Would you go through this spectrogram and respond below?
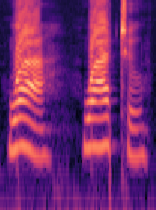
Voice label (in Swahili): "watu", Swahili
